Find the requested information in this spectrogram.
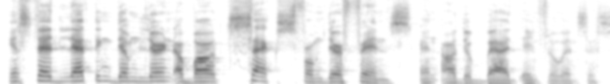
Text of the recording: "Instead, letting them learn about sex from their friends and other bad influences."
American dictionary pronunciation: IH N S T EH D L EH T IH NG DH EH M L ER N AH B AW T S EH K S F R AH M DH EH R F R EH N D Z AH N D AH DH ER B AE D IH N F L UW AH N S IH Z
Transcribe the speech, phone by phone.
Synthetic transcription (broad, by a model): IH N S T EH D L EH T IH NG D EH M L ER N AH B AW T S EH K S F R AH M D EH R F EH N D S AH N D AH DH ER B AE D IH N F L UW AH N S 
